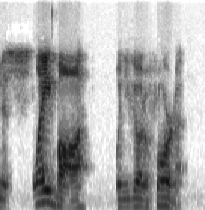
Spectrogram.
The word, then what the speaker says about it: Schlabach: How do you say Travis's last name? Schlabach. Travis, confirm. Schlabach. Oh. No K on the end of it.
